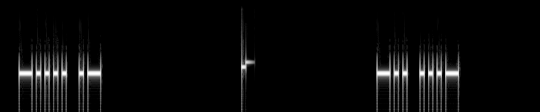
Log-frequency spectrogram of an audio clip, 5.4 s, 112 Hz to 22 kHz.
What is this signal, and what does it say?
Morse code, heard as a keyed tone, about 28 wpm, 700 Hz. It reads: 6A DV
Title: All Cut Numbers - 2-Digit 28wpm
